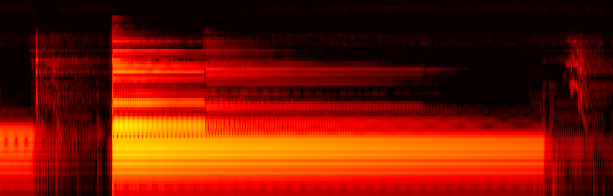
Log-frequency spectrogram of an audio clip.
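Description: Background music: a held note fades out, and after a short pause a single chord sounds about a second in, rings and slowly fades, then cuts off shortly before the end.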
